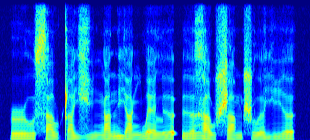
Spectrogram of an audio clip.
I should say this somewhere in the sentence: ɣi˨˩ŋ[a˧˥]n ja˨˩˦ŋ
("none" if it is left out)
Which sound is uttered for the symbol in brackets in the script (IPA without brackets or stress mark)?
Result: a˧˥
